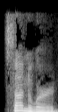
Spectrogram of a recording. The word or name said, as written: sunward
